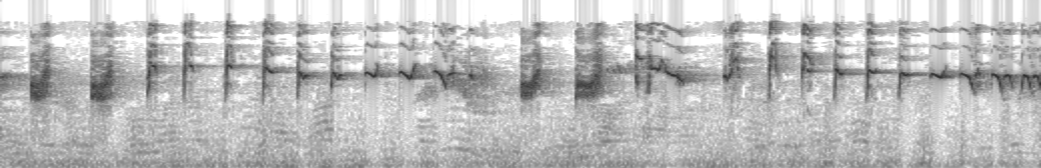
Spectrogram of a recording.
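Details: Oriental magpie-robin singing hard with mimicry of hummingbird, whiskered bird and lovebird; a fast, steady stream of sharp high whistles and chattering bursts, roughly two notes a second, loud and clear throughout.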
